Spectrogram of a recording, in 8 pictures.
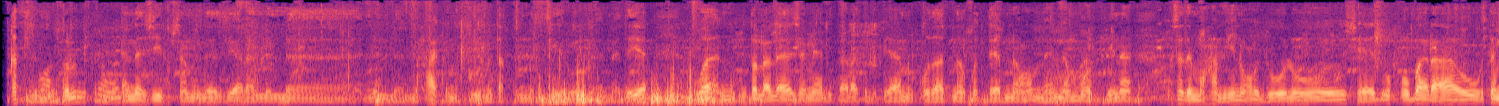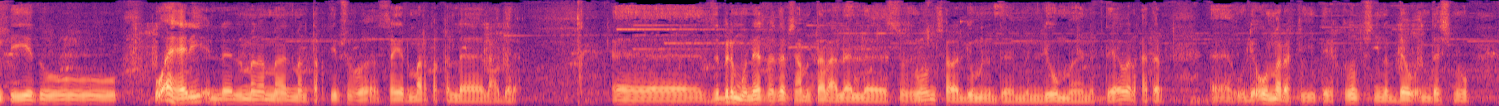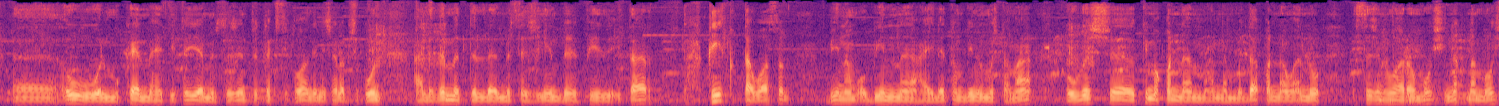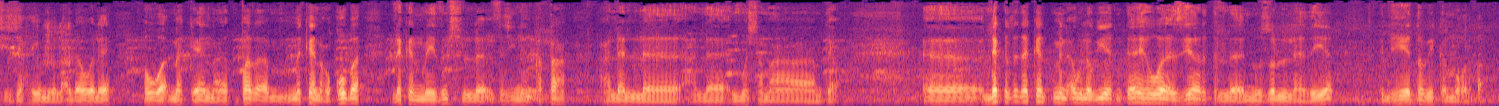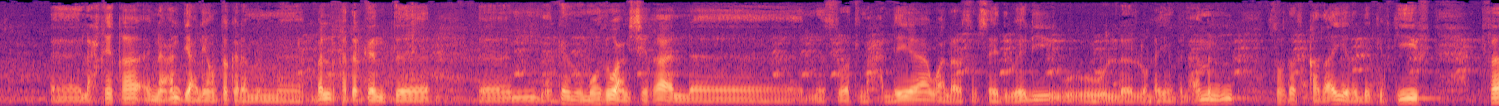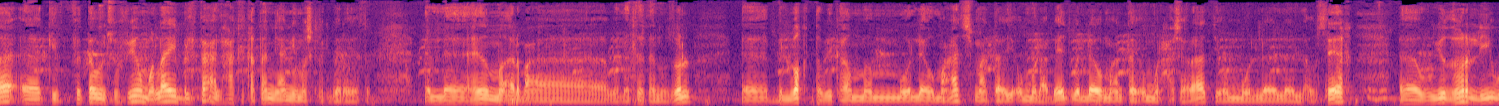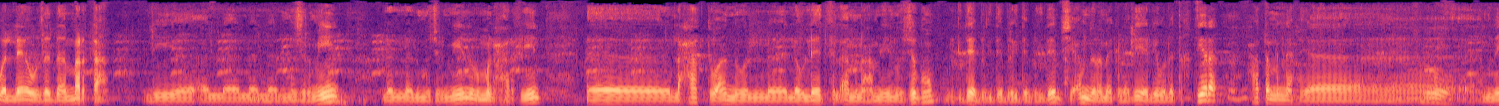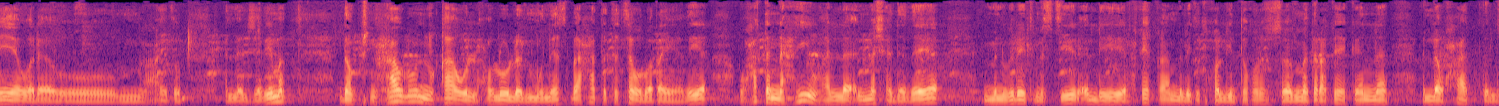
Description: أكد وزير العدل عمر منصور في تصريح لمراسل الجوهرة اف ام على هامش زيارة أداها عشية...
